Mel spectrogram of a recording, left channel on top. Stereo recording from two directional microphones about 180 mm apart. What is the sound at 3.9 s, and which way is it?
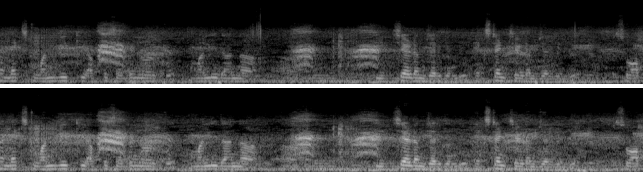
Speech, 5° left (ahead or behind).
